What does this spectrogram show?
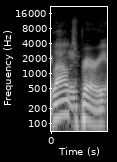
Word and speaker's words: Lounsbury: I'm sorry for the mispronunciation. Lounsbury. Lounsbury.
